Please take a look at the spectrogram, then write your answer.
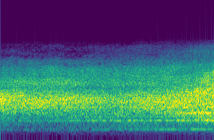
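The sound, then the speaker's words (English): A steady, dense roar of heavy road traffic rushing past a sidewalk, continuous and fairly loud throughout with no distinct breaks between vehicles, and no one speaking. “This is an amazingly high amount of traffic.”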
